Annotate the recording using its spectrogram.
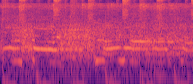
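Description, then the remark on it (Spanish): A stadium crowd roars and cheers in a dense, continuous wall of sound, with steady low thumps pulsing underneath and a faint sustained tone drifting through the din. “Cuando escuchamos la grada rugir, es la pasión que se hace sentir.”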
